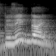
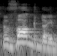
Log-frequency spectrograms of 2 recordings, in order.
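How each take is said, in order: First: The vowel after the v is 'i'. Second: The vowel after the v is 'o'. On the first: It refers to his marrying her off. "it's pronounced as if it's written with a yud" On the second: He dealt treacherously with her by selling her. "if you read it with a comma"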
